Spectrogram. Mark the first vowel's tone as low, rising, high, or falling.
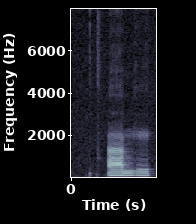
high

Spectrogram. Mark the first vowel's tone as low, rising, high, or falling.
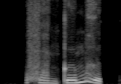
low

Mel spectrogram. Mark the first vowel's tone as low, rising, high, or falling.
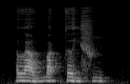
low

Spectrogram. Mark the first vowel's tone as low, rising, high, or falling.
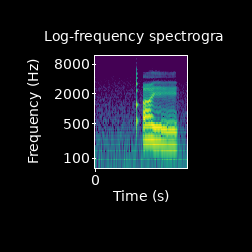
falling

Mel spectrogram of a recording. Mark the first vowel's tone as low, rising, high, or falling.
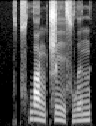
falling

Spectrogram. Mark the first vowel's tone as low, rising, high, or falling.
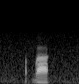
low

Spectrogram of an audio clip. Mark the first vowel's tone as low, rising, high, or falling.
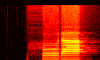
high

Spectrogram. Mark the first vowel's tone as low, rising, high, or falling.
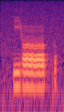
low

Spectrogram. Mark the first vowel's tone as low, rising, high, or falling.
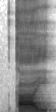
rising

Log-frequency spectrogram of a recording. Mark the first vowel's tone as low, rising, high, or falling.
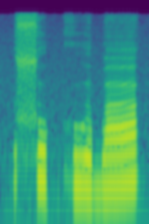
rising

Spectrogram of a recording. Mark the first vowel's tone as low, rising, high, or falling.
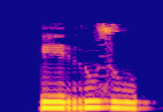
low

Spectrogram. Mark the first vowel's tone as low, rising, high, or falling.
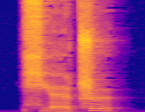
low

